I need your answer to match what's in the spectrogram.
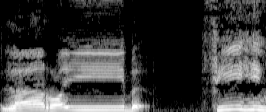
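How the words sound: It stops after 'rayb' and runs on through 'fihi'. "রইব, এখানে থামলাম, তাহলে এবার এখানে ফিহি হুদাল্লিল, এখানে তাহলে থামলাম না।"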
